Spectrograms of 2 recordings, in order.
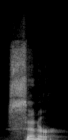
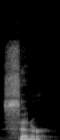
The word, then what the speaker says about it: center: When you see NT, a lot of times you don't hear the T. Example, center.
